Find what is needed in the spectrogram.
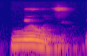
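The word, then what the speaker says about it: news: transcription क्या होगा, तो न्यूज़ को हम प्रोनाउंस करते हैं न्यूज़ इस तरीके से, सबसे पहले न का साउंड आएगा, फिर ये का साउंड आएगा, फिर बड़े ऊ का साउंड और उसके बाद जय का साउंड, तो न के साउंड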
